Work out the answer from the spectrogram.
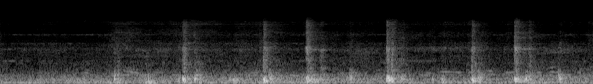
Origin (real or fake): fake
